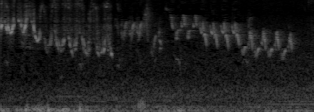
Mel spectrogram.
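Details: House wren sings two rapid, bubbly, explosive bursts of high chattering notes tumbling up and down over a low rumble, from a park atop a small coastal mountain, upset robins nearby.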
